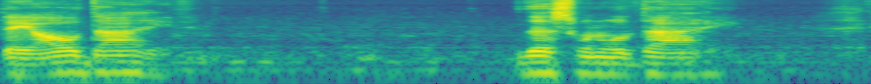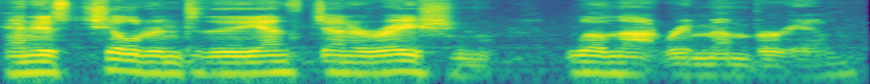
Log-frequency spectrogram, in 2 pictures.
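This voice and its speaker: A man teaching the Bible in a short devotional, speaking in a folksy, emphatic manner with pauses between short phrases. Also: deep voice, steady tone, fairly bright tone, low-quality recording.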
